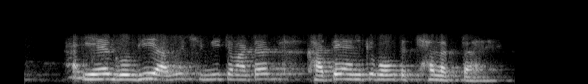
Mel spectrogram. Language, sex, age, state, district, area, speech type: Hindi, female, 60+, Uttar Pradesh, Varanasi, rural, conversation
